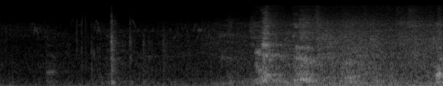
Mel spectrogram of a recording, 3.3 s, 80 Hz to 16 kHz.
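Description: Pigs weighing about 180 to 190 pounds grunt and snuffle inside a low-roofed hog barn on a farm near Gowrie in central Iowa, a busy overlapping chorus that swells louder partway through, with occasional higher squeals.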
